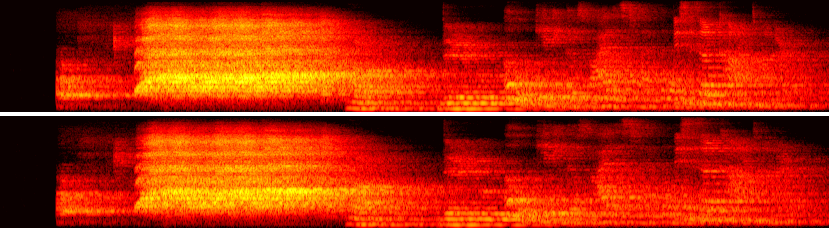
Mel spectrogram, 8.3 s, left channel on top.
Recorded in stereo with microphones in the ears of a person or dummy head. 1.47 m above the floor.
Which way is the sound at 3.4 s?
55° left (ahead or behind).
